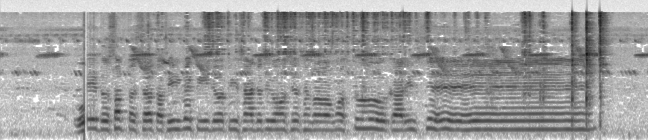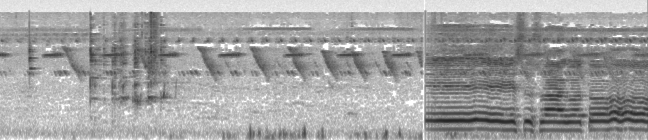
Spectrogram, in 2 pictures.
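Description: A man chants nearby in a steady, drawn-out voice.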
